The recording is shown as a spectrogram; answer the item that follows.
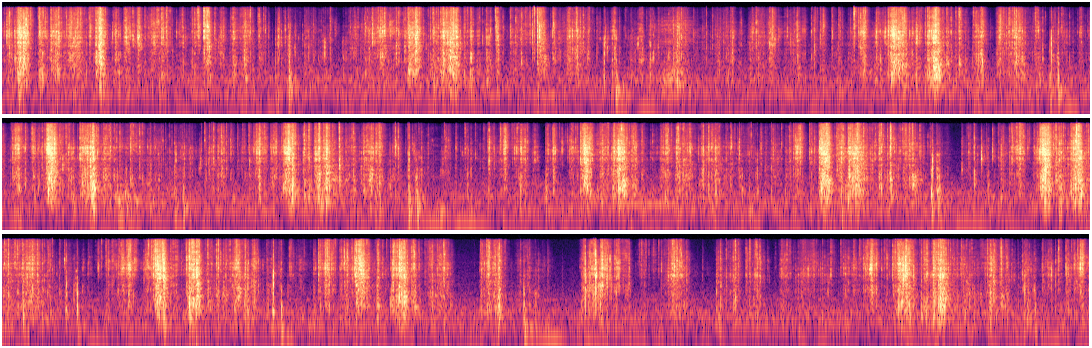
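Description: Foil trading-card pack wrappers being torn open and crinkled, with cards being handled and flicked through. The result is an unbroken run of quiet crinkles and snaps.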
